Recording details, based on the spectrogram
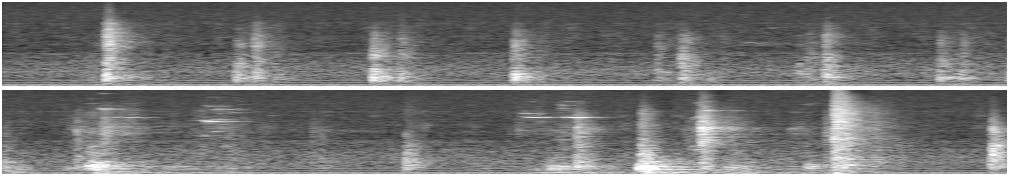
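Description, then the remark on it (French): A steady series of sharp, distinct knocks on a wooden door, followed by louder clunks and a creaking door being opened near the end; no one speaks. “Martin frappa la porte pour prévenir que le dîner est prêt.”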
